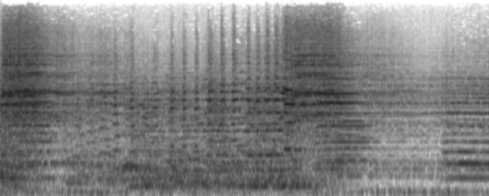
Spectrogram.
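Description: Orchestral film score led by brass, entering loudly, swelling, then easing near the end into held lower notes.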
